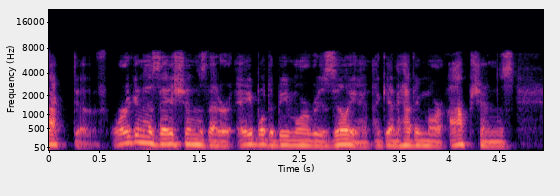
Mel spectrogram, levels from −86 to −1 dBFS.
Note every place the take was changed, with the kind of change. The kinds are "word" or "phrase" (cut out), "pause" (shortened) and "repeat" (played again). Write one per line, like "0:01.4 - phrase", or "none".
none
